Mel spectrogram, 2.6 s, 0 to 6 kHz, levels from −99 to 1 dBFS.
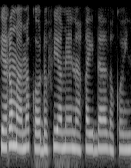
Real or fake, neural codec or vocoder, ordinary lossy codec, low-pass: fake; vocoder, 44.1 kHz, 80 mel bands, Vocos; none; 5.4 kHz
